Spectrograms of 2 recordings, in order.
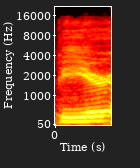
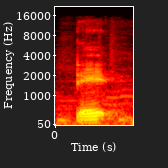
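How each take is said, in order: First: The vowel sounds like the one in 'beer'. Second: The vowel sounds like the one in 'bear'. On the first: "the term I said beer" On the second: "it might be bear, like B E A R"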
